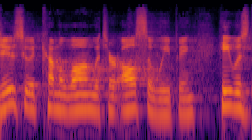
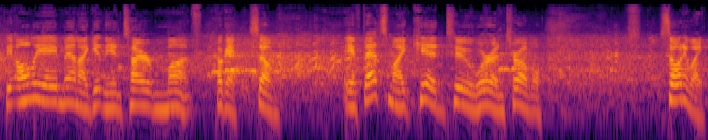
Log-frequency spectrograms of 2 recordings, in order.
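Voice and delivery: laughing through the words, louder; 3 semitones higher, 7 dB louder than usual. Real, not acted. Pastor laughing with congregation at his bad-dad joke. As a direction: chuckle through it at your own joke.

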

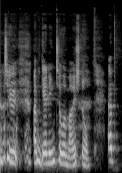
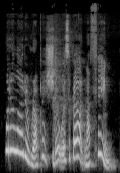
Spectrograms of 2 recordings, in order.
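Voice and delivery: dismissive scoff; 8 semitones higher, faster than usual. Retold or imitated. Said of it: "My first reaction was".

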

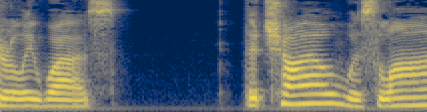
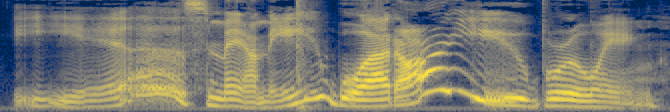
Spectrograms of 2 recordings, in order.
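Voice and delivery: put-on changeling old man voice; 2 semitones lower, much slower than usual. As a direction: draw it out, ancient and sly.

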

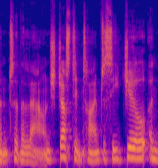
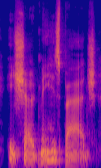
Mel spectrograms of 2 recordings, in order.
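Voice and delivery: usual speaking voice

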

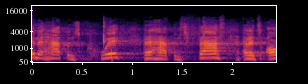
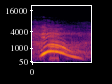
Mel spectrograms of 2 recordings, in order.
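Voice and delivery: high, loud joyful woo; a real burst of glee; excited whoop; 6 dB louder than usual. Real, not acted. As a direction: whoop with delight. Excited exclamation after answer.

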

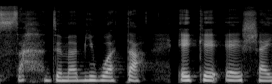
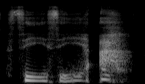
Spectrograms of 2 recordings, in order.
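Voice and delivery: conspiratorial whisper that trails off; whispered aside; 7 dB quieter, much slower than usual. Real, not acted. Host hints to listeners about the ugly fiancé, whispering. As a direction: whisper it like a secret.

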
